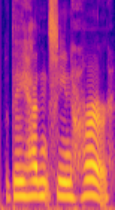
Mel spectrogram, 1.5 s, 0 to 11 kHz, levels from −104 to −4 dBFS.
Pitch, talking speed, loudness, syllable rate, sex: 225 Hz, 195 wpm, -15 LUFS, 3.7 syllables/s, female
